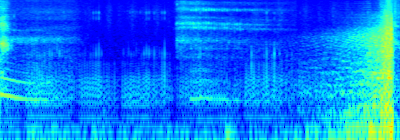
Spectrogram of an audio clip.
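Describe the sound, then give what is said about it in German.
A cat purrs in a steady, rumbling rhythm of low buzzing breaths, swelling louder toward the end with a brief rustle as it shifts. “Ich mache die Augen zu und ich höre nur noch ihre Schnurren.”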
